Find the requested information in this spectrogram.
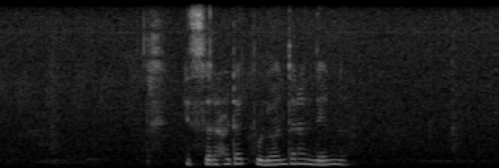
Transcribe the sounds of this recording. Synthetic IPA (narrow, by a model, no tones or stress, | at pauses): isːəɾəɦəʈat̪̚puluʋant̪əɾand̪enːə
